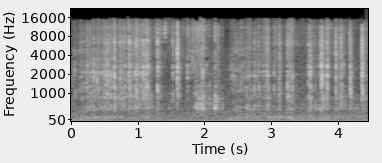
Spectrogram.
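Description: A solid, dry bar of white laundry soap is held in the hand and scraped with a utility knife into white flakes. The scraping makes a rapid run of short, crisp, bright scratches and crackles with almost no low end. Each stroke cuts off sharply, with no ring afterward.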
